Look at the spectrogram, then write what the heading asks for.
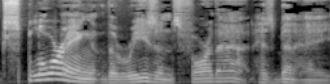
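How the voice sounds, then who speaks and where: Over a quiet background, a man with a Southern US accent speaks at a fairly slow pace. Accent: Southern American. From US South, South Mississippi. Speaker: pastor. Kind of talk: interview.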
